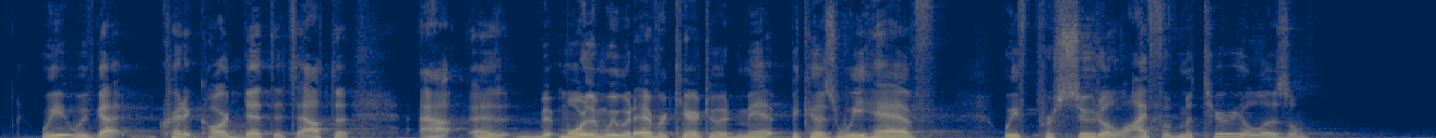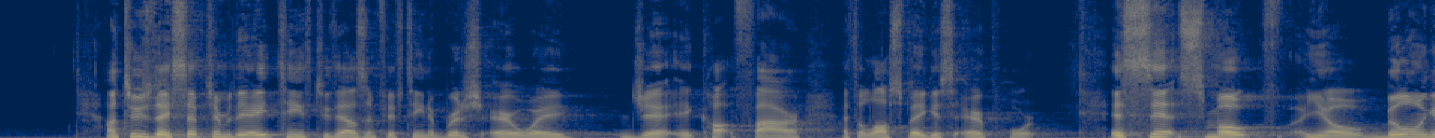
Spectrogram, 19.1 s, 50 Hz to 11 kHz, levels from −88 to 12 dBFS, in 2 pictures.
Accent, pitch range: American, 150-180 Hz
